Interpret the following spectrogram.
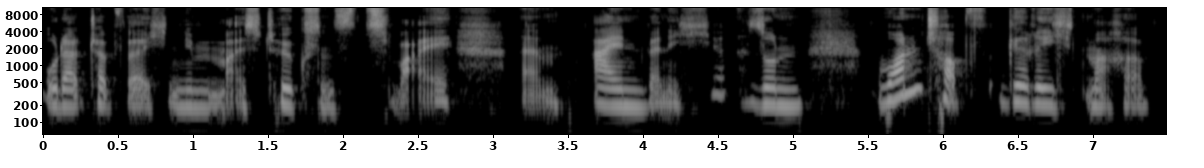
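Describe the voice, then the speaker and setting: A young woman with a slightly high voice tells a story to her viewers. She is chatty and sarcastic and drops into hushed asides now and then. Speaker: vlogger. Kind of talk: casual storytime monologue.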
